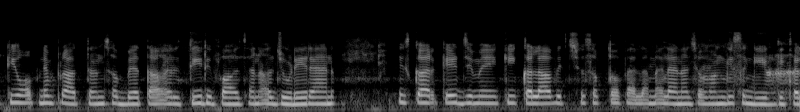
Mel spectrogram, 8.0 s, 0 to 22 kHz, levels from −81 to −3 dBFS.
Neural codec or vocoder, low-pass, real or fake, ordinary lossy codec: codec, 16 kHz, 8 kbps, FunCodec, trained on LibriTTS, 25 frames a second; none; fake; none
